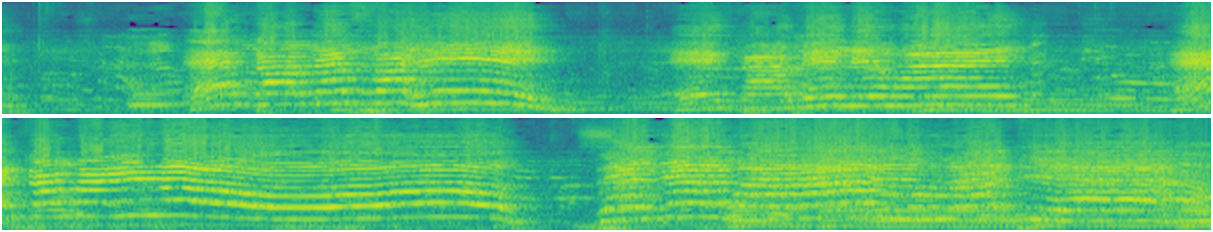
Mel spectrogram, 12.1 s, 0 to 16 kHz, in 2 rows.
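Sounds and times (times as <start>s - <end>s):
woman singing into a microphone: 6.1s - 12.0s.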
